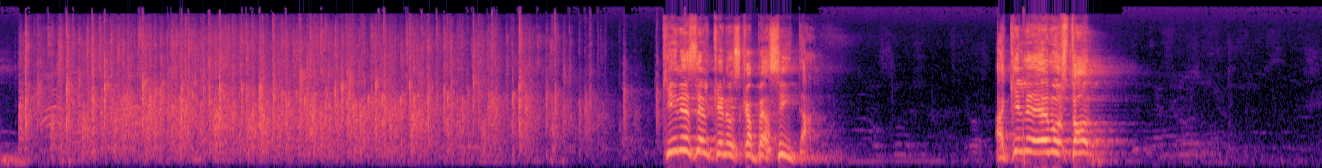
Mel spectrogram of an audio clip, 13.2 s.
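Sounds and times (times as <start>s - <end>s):
audience applauding: 0.0s - 6.8s
speech: 6.6s - 8.2s, 10.0s - 11.1s.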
